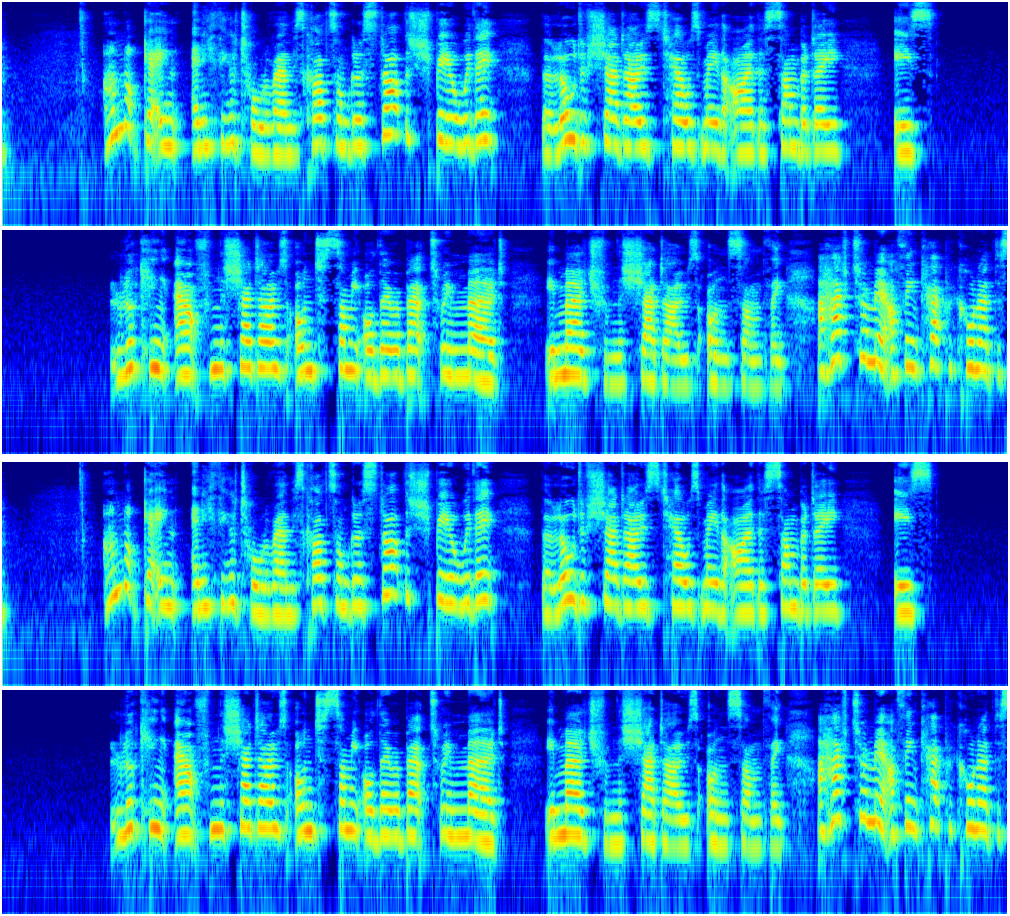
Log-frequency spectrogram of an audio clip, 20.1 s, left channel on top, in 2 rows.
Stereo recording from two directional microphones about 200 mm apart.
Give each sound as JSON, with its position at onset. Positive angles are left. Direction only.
{"t": 0.8, "sound": "speech", "side_deg": -50}
{"t": 11.1, "sound": "speech", "side_deg": -50}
